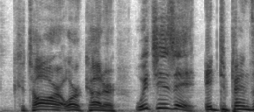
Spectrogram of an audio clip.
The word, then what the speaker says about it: Qatar: it the correct way so the real way is Qatar a cutter cutter cutter let's just cut her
